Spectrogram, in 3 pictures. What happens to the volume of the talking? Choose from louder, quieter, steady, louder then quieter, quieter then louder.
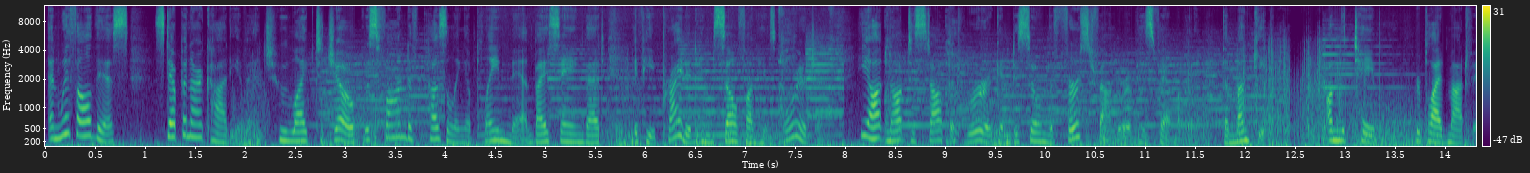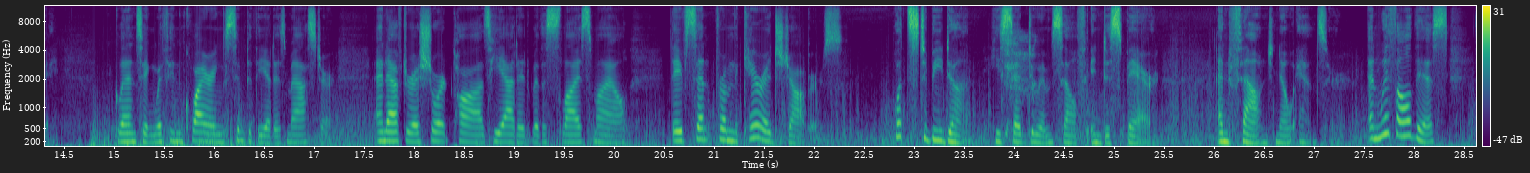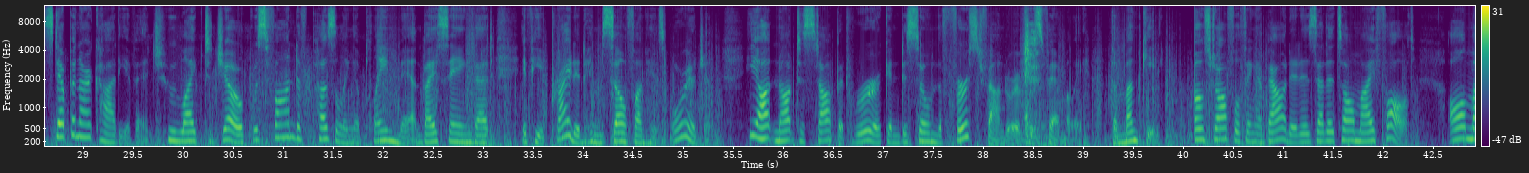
steady.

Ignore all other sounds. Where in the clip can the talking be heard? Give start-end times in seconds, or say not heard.
0.0-42.8.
